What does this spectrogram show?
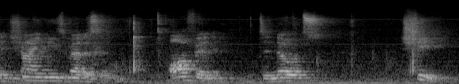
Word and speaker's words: Qi: odd but XI in Chinese medicine often denotes Chi it's also written as Qi so if you ever read any Chinese herbal Book You'll see Chi the life force the energy that's in all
